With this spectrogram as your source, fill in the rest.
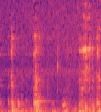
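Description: A kitchen sink plug fitting being tightened gives off a few short, close mechanical ratcheting clicks and grinding scrapes in uneven bursts, with no talking.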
